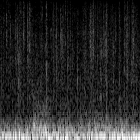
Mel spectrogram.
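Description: Fireball sound effect: a deep, steady rumble laced with dense crackling, like a burst of flame burning.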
